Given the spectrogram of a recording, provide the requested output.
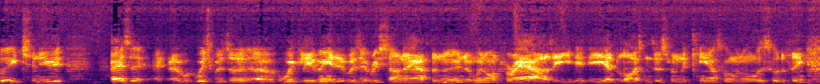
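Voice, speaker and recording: Against noticeable background noise, a man talks at a very fast pace with an Australian accent. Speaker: performance poet. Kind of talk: storytelling interview. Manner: halting, many repetitions.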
